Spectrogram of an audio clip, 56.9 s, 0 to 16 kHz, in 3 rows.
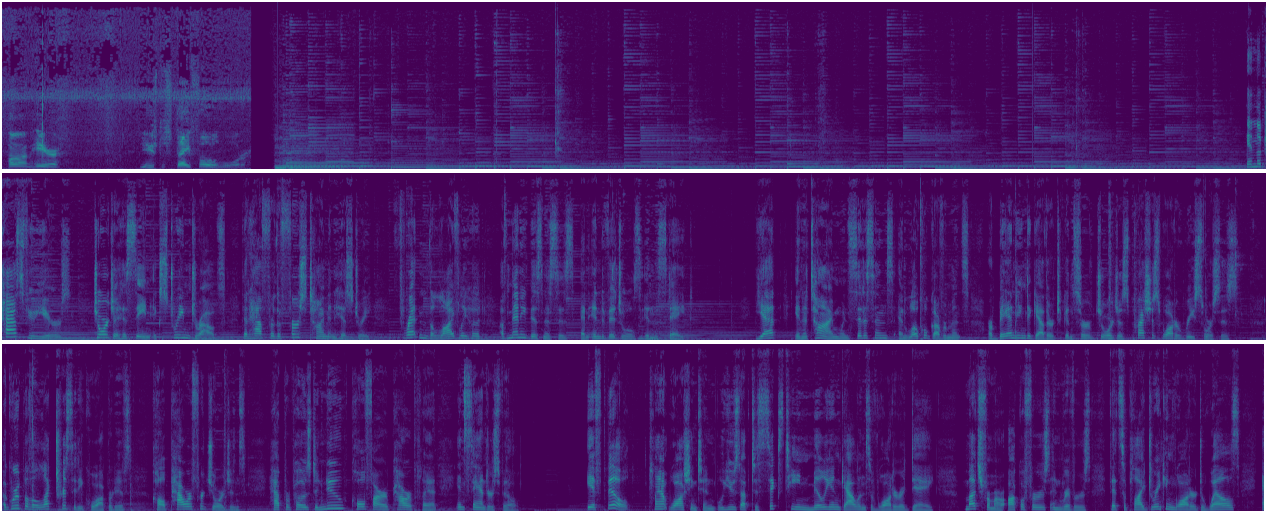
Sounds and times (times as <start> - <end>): Speech: 0.1 - 0.9, 2.1 - 3.8, 18.7 - 29.3, 30.3 - 45.7, 46.7 - 56.8
Music: 4.0 - 51.2.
